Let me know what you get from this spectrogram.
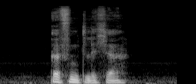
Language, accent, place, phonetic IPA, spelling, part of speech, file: German, Germany, Berlin, [ˈœfn̩tlɪçɐ], öffentlicher, adjective, De-öffentlicher.ogg
- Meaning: 1. comparative degree of öffentlich 2. inflection of öffentlich: strong/mixed nominative masculine singular 3. inflection of öffentlich: strong genitive/dative feminine singular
